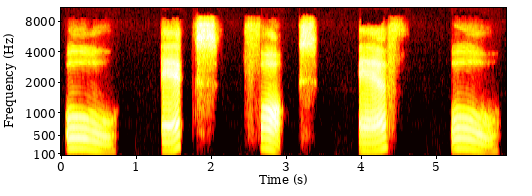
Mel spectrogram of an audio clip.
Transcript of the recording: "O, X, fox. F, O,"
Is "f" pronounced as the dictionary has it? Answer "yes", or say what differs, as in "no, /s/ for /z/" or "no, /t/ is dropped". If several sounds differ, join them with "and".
yes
